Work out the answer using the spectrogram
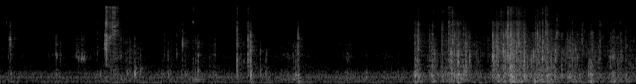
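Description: Crunching and chewing of a taco-flavored Doritos tortilla chip, with a few separate sharp crunches over the first three seconds. Near the end comes a denser run of crackling as the plastic chip bag is handled.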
